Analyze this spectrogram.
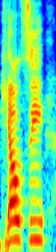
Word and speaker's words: Kelce: But hopefully Brooks and Kelsey or Kels, obviously, if you guys saw the Travis Kelce thing, he says that we've been saying his name wrong this whole time, which is mind-blowing.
